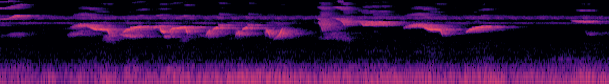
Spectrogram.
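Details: Oriental magpie-robin singing in the morning in India among other birds: rapid run of melodious whistled, warbling notes, then a sharp descending slur and a few more sweet phrases, over a steady high insect hum.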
